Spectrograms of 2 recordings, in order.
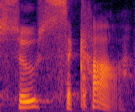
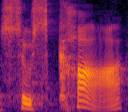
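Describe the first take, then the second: First: A short vowel is heard between s and k. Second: No vowel is heard between s and k. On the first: The speaker calls it right. "It's su-sika. ... and so it's vocal" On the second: The speaker calls it wrong. "it's not a silent schwa"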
